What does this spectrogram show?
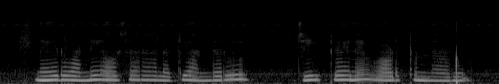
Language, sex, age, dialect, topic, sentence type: Telugu, female, 60-100, Telangana, banking, statement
